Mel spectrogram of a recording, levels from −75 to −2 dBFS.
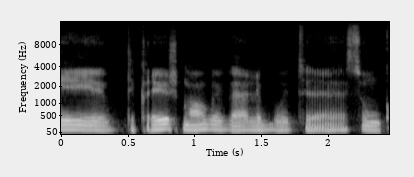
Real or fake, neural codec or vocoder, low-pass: fake; codec, 44.1 kHz, 2.6 kbps, DAC; 14.4 kHz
